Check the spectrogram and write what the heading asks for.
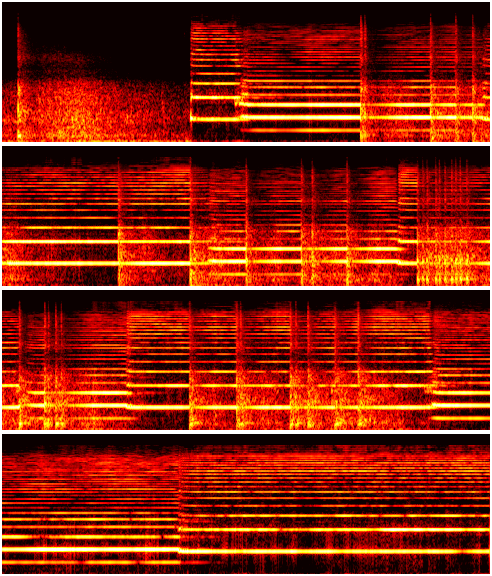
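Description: SNCF double-deck commuter train's horn held on continuously from about two seconds in, its tones switching between chords every second or two. Before it starts there is a hissing crackle with sharp bangs of firecrackers and smoke flares.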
